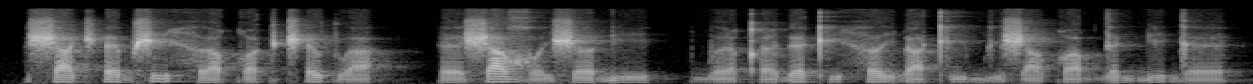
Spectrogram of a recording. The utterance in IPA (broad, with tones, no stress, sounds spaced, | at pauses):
ʃ a˦ t͡ʃʼ ɛ˦ b ʃ i˥ h ɜ˨ qʷ ɛ˨ k t͡ʃʼ ɛ˥ tʷ a˨ | ɛ˨ ʃ a˥ ʁʷ ɛ˩ i̯ ʃ ɜ˦ ɠ i˦ | b ɜ˨ i̯ qʼ i˩ ɗ ɛ˥ kʼ i˨ h ɜ˥ i̯ ɗ a˨ kʼ i˨ b i˨ ʃ a˩ qʷ a˨ b d ɛ˦ ɡ ɠ i˥ ɡ ɛ˩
